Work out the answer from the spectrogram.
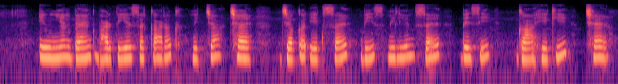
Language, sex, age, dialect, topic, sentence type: Maithili, female, 31-35, Bajjika, banking, statement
